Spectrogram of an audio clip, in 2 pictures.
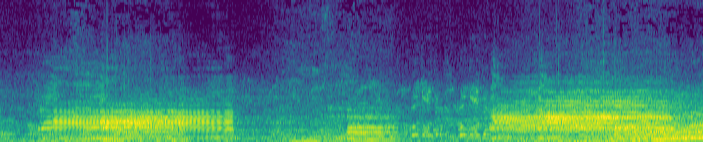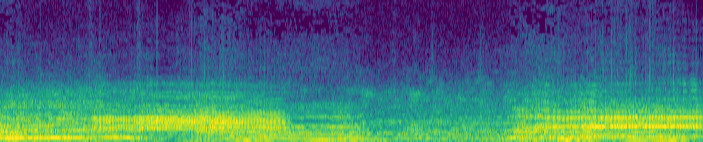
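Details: Brahman bulls mooing, several overlapping lowing calls with rich harmonic stacks, some rising then falling, continuing almost without pause across the recording.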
